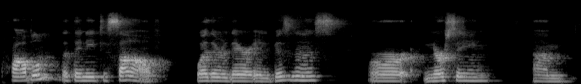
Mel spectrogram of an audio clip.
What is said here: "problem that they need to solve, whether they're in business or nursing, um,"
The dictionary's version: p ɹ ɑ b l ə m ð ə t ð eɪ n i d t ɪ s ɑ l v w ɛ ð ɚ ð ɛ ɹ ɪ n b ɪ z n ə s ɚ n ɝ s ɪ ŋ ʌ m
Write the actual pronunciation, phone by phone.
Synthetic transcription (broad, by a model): p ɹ ɑ b l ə m ð ə t ð eɪ n i d t ɪ s ɑ l v w ɛ ð ɚ ð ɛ ɹ ɪ n b ɪ z n ə s ɚ n ɝ s ɪ ŋ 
